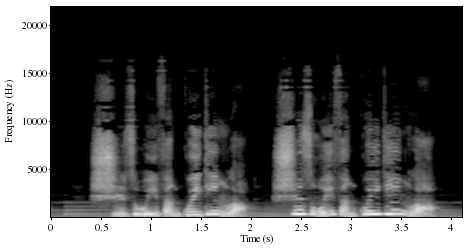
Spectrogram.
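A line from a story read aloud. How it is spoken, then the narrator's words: Calling out while walking. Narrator (Chinese): 他边走边叫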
